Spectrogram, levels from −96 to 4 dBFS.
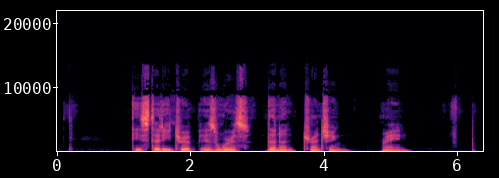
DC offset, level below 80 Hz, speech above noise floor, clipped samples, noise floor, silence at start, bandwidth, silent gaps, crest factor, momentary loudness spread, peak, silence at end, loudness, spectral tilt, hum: under 0.1%; -62 dBFS; 58 dB; under 0.1%; -85 dBFS; 1.15 s; 13.5 kHz; none; 24 dB; 13 LU; -6 dBFS; 0.15 s; -27 LUFS; -4 dB/octave; none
